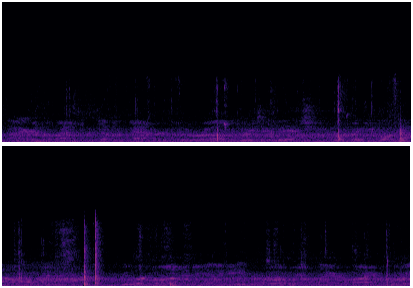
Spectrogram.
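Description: Trading cards slide and flick against each other as they are shuffled.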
